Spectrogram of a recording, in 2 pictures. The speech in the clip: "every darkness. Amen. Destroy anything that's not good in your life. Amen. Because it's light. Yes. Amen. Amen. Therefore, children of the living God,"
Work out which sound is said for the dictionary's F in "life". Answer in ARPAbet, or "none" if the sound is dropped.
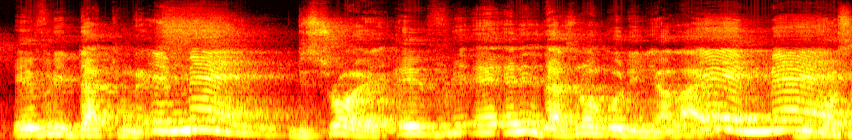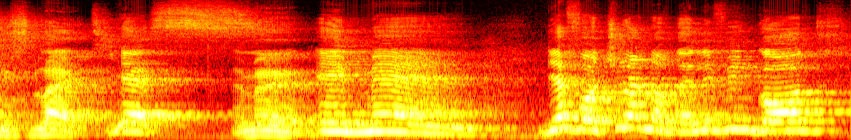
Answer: none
